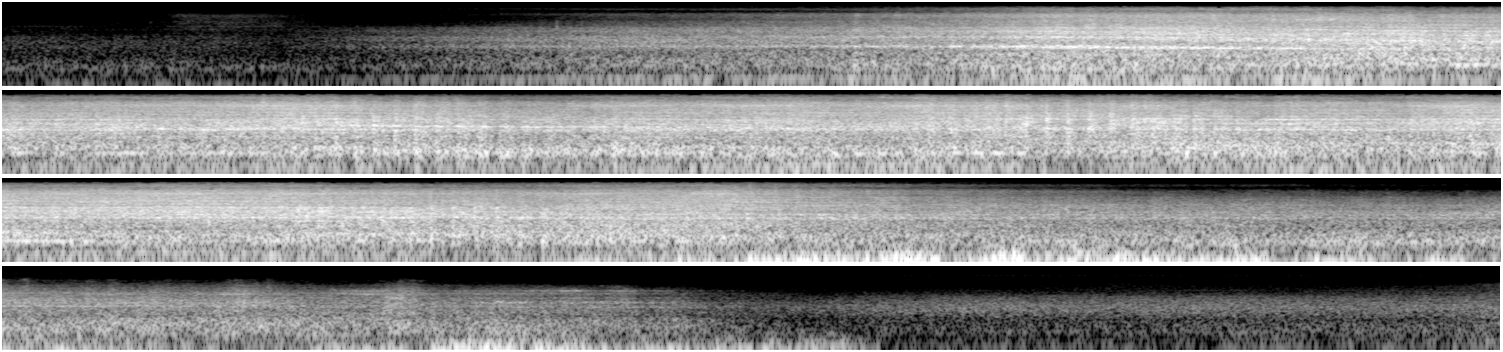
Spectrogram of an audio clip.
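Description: A long freight train of tank wagons and open wagons rolls past, its wheels clattering over the rails with a faint high screech. The noise builds over the first few seconds, holds loud for some fifteen seconds, then dies away as the last wagons pass, cutting off sharply a few seconds before the end.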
